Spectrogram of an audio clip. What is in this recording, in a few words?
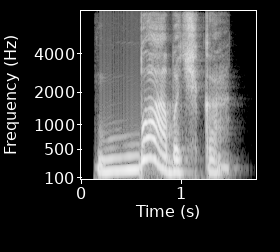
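"butterfly", Russian; bukvar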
